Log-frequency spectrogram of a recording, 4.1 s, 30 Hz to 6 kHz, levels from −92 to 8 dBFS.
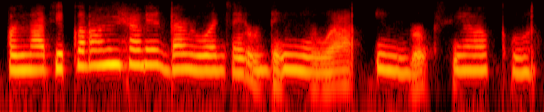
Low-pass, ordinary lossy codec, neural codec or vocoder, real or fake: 5.4 kHz; Opus, 16 kbps; codec, 16 kHz, 0.5 kbps, FreqCodec, larger model; fake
